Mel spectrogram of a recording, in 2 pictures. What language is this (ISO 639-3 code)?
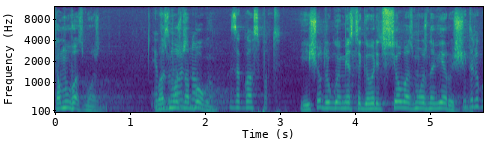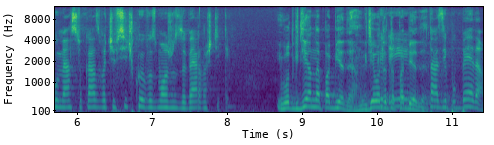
rus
